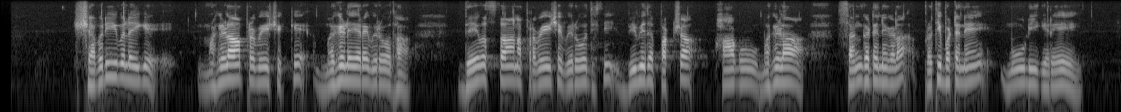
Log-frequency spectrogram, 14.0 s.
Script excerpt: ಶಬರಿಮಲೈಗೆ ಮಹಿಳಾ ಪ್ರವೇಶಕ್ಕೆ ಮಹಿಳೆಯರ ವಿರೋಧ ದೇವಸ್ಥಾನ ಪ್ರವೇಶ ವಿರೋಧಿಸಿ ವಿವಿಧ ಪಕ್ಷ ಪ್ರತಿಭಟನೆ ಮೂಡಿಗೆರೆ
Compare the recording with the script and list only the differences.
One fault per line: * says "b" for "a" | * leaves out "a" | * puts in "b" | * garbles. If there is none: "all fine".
* puts in "ಹಾಗೂ ಮಹಿಳಾ ಸಂಘಟನೆಗಳ"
